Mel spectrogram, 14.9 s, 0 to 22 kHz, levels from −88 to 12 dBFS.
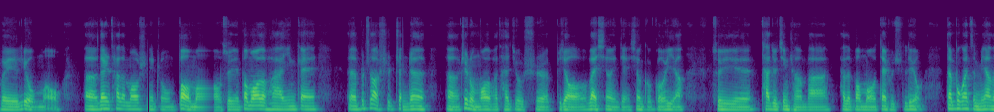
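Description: At 2.21 to 2.24 s there is a CD skip. The laser jumped to another turn of the spiral, so playback mutes for roughly 30 ms with a tick and resumes from a different place. On a waveform this shows as a short flat gap with a discontinuity where the sound picks up out of sequence.

From 2.97 to 3.22 s the sound stalls for 234 ms and is stretched into a fading buzz before it continues. This is a call audio freeze, likely caused by held-up packets draining the jitter buffer. Nothing is lost, but 234 ms of delay is inserted. A spectrogram shows smeared, repeated harmonics decaying across that span.

Three instances of short concealed packet loss follow at 3.30 to 3.34 s, 3.40 to 3.43 s and 3.45 to 3.47 s, where 20, 40 and 20 ms of audio never arrived. The first two are patched with 12 and 13 ms of extrapolated sound, heard as brief smears. The third gets no fill and simply drops out. Each appears as a small blurred or broken patch in the spectrogram.

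A call bitrate drop from 64 to 17 kbps runs from 3.59 to 6.28 s. The encoder codes coarsely and cuts the high band, so the sound turns muffled and watery. On a spectrogram the upper frequencies vanish abruptly and the remaining energy looks blocky.

Inside that stretch, at 3.77 to 4.13 s, a jitter buffer slow-down plays the audio at 85% speed without changing pitch. It adds 60 ms by repeating pitch periods, which draws sounds out. A spectrogram shows the harmonics held longer.

A second CD skip at 6.02 to 6.04 s gives another roughly 30 ms mute, tick and jump.

From 8.15 to 9.93 s a jitter buffer speed-up runs the audio at 113% speed at the same pitch. Roughly 200 ms is trimmed by cutting out pitch periods, so the passage sounds hurried. On a spectrogram events arrive compressed in time while the harmonic spacing stays unchanged.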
